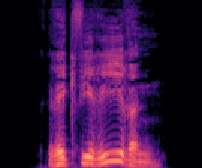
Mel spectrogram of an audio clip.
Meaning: to commandeer, to requisition, to seize
- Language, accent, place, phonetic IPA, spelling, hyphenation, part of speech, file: German, Germany, Berlin, [ˌʁekviˈʁiːʁən], requirieren, re‧qui‧rie‧ren, verb, De-requirieren.ogg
